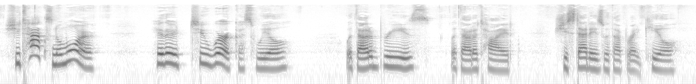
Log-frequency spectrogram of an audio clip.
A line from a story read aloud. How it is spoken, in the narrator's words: cried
